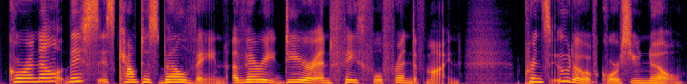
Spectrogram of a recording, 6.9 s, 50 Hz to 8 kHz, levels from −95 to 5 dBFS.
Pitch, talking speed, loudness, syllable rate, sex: 230 Hz, 165 wpm, -18 LUFS, 5.1 syllables/s, female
